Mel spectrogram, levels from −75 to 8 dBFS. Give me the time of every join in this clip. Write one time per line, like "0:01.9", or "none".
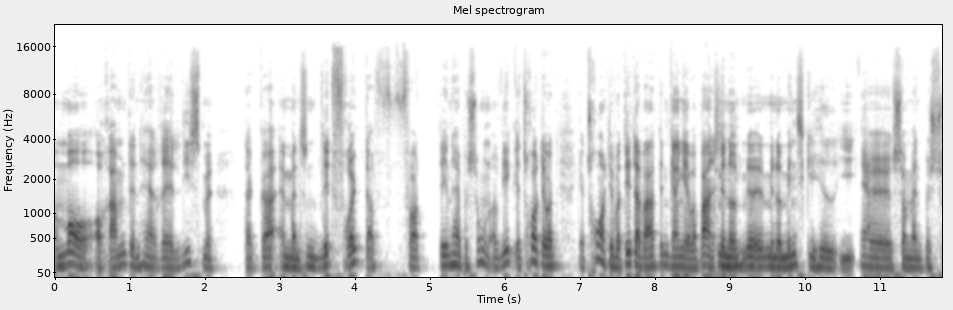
0:08.8
0:10.6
